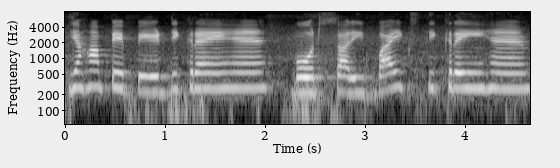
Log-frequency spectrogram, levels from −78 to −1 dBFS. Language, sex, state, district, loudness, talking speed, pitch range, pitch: Hindi, female, Punjab, Pathankot, -15 LUFS, 165 wpm, 235-270 Hz, 265 Hz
